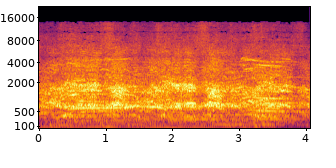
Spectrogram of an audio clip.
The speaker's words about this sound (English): You've probably seen at least one of the tapes posted of an enraged crowd of Trump supporters, men, women, and their children at a Trump rally in Tampa, jeering at CNN's Jim Acosta, giving him the finger and screaming, CNN sucks!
